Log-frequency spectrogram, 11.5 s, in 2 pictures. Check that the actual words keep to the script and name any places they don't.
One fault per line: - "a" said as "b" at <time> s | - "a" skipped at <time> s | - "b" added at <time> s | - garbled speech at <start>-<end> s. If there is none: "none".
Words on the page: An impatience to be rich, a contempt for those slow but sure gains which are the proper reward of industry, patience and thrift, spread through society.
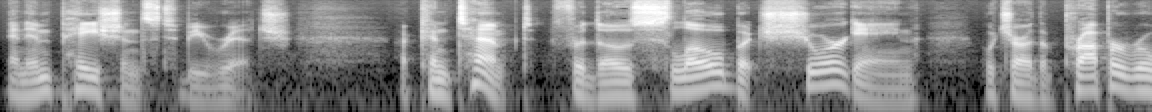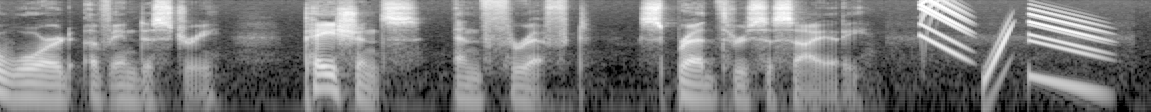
- "gains" said as "gain" at 4.2 s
